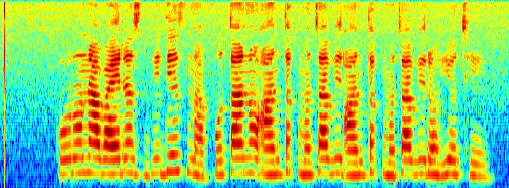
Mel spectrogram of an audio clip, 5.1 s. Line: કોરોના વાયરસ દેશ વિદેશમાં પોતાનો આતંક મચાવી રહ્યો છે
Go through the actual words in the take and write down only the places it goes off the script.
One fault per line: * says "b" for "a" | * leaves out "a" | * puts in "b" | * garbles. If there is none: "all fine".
* leaves out "દેશ"
* puts in "આતંક મચાવી"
